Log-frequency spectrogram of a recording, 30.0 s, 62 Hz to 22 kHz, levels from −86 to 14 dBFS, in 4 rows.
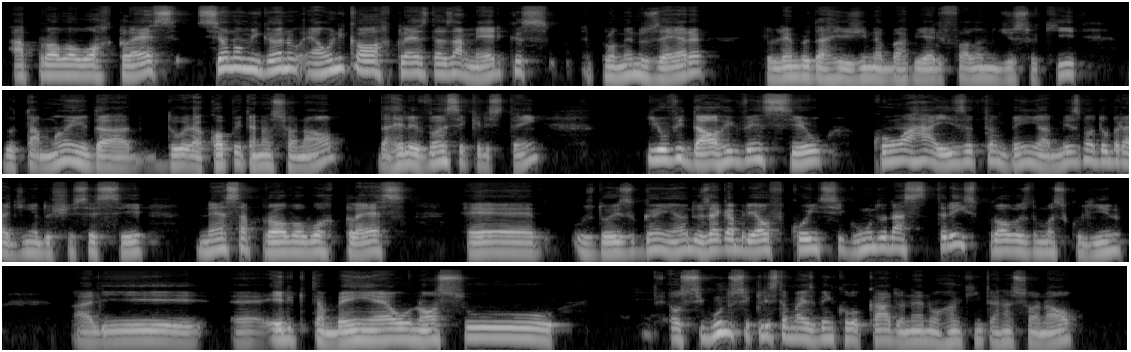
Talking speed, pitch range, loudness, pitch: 180 wpm, 120-155 Hz, -26 LUFS, 135 Hz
